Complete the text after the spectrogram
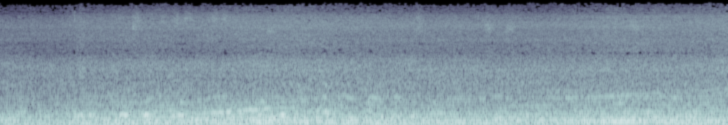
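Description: Wind gusts through the trees.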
